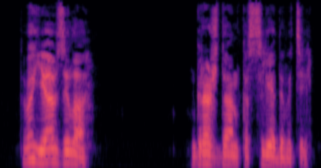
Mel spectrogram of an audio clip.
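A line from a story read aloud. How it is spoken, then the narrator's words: Sullen mutter. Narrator (Russian): угрюмо пробормотал Сидоров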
